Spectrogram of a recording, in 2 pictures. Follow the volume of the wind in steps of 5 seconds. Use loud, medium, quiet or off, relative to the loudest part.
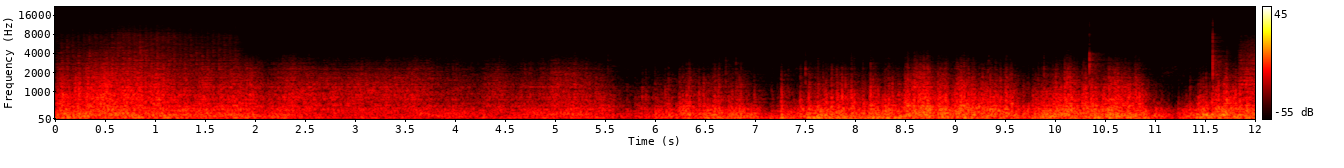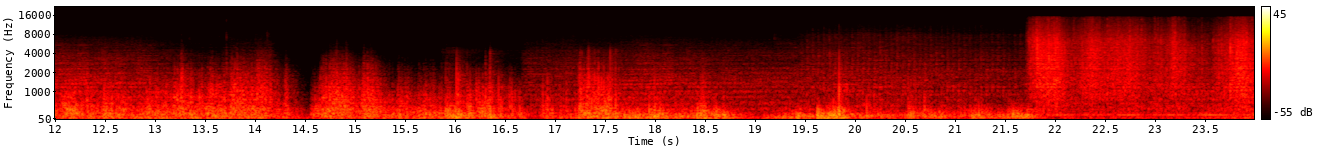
medium, loud, loud, loud, loud.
